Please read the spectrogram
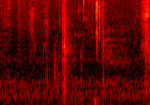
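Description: Near silence with a few faint ticks and light rustling as trading cards are slid and flipped through by hand.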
